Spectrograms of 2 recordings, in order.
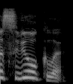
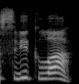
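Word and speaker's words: свёкла: Если поставить все точки над «ё» с ударением в словаре «свекла», все сразу станет ясно. Словари дают однозначный ответ. Только свекла. А в скобках строго предупреждают. Не свекла.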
